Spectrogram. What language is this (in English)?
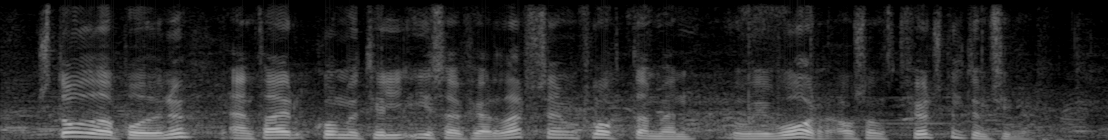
Icelandic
